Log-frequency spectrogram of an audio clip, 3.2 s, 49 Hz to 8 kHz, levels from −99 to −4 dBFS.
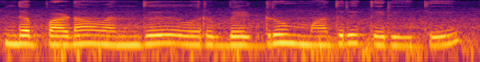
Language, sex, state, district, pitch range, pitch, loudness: Tamil, female, Tamil Nadu, Kanyakumari, 200-220 Hz, 205 Hz, -18 LUFS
